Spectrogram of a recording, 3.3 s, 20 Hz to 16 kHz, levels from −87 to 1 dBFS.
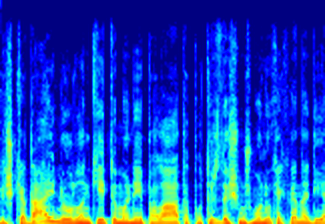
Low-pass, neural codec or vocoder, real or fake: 14.4 kHz; vocoder, 44.1 kHz, 128 mel bands, Pupu-Vocoder; fake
